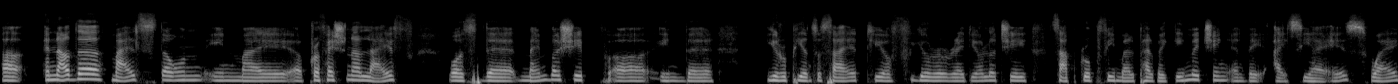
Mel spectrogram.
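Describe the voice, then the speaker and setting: With a German accent, a woman speaks at a fairly slow pace in a fairly low pitch and fairly even intonation, the sound dry and close with no echo against a quiet background. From Austria. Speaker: radiology professor. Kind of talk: lecture. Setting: video call. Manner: halting.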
